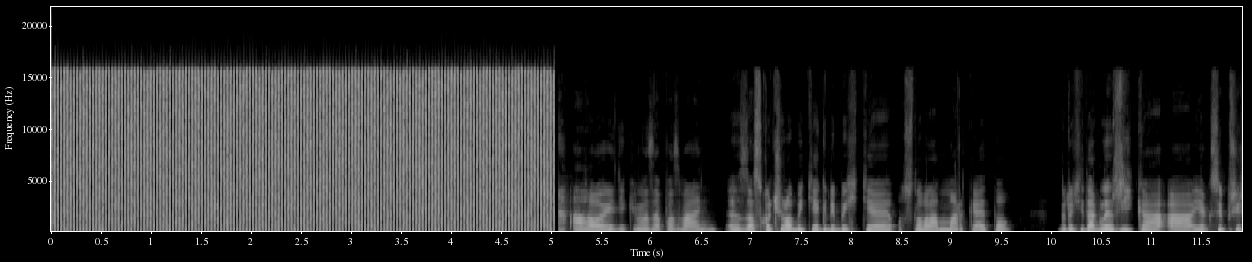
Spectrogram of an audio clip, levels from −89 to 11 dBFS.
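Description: A Dolby Digital (AC-3) stream was passed to the output as if it were ordinary PCM samples instead of being decoded, a compressed stream played as audio, from 0.00 to 5.08 s. Each encoded frame comes out as a roughly 9.3 ms burst of noise followed by silent padding, repeating 31.25 times a second, which fits a 448 kbps AC-3 stream. The result is very loud, harsh chattering static that completely replaces the speech.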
